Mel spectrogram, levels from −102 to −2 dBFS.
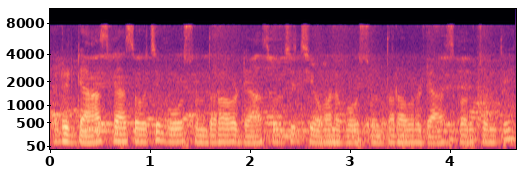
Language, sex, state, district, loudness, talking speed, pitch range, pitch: Odia, male, Odisha, Khordha, -19 LUFS, 205 wpm, 115-125 Hz, 115 Hz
